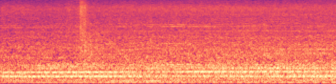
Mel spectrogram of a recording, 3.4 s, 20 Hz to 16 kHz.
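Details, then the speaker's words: Maytag Neptune MAH5500BWW washer after replacing the motor and motor control board, running a tumble pattern: steady, even motor hum with no knocking or grinding. The drive motor turns the drum normally. "the uh flywheel back there is turning so that's a good sign that sounds like it's really r enough"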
